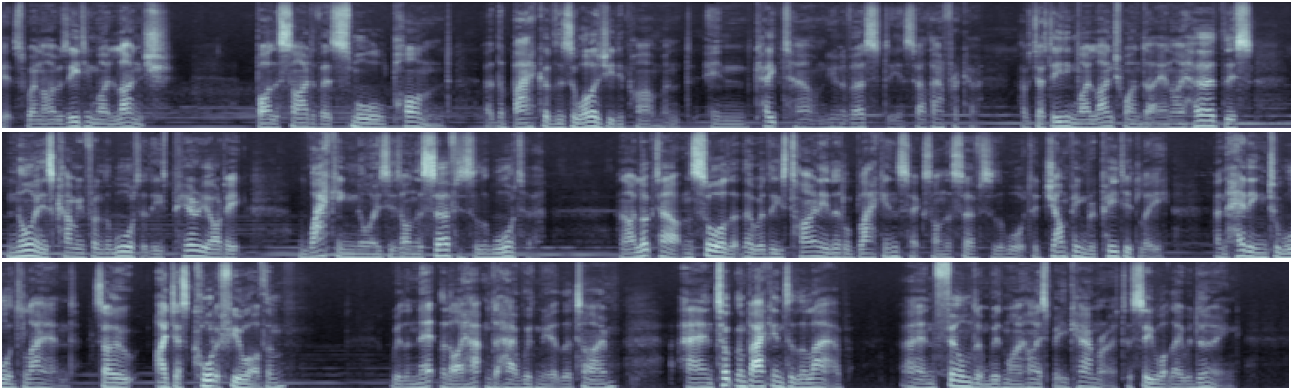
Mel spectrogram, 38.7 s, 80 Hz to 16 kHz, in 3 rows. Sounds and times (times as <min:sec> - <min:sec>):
Speech: 0:00.0 - 0:01.7, 0:02.6 - 0:15.3, 0:15.9 - 0:18.3, 0:19.0 - 0:28.7, 0:29.7 - 0:38.2.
